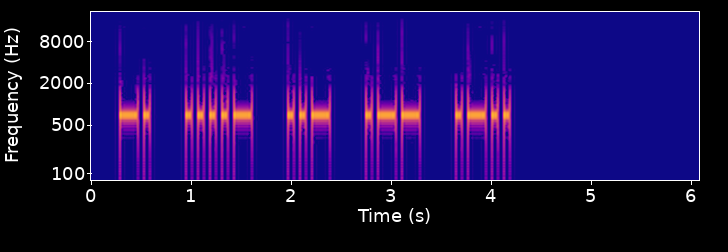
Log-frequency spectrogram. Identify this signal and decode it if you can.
Morse code, heard as a keyed tone, about 20 wpm, spaced as for 15 wpm, 700 Hz. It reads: N4UWL
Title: 167 Lesson 27g - Number 7 - Call Signs 20wpm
